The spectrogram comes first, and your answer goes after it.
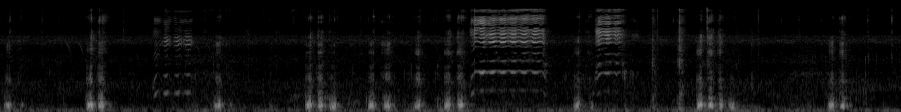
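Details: A Nigerian Dwarf mother goat and her newborn doeling kid just after birth: low murmured grunts in clusters, then a long, piercing, high bleat followed by a second high call, with more low grunts after.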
